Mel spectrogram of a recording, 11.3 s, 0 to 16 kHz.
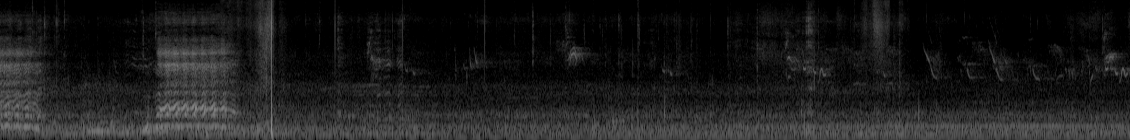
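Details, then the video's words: Ten baby goats drinking milk; one loud, wavering, harmonic-rich bleat lasting about a second near the start, followed by quieter shuffling, soft clicks and low steady background noise. "10 BABY GOATS DRINKING MILK | RELAXING SOUNDS."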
